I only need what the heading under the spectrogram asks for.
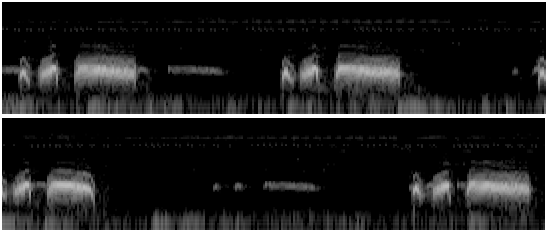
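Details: Spotted dove cooing, played to draw wild birds to answer: four phrases about every three seconds, each two short rising hoots followed by a long, steady, husky coo, with soft low notes between and a faint high hiss.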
